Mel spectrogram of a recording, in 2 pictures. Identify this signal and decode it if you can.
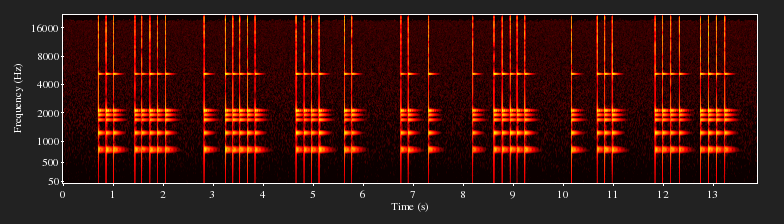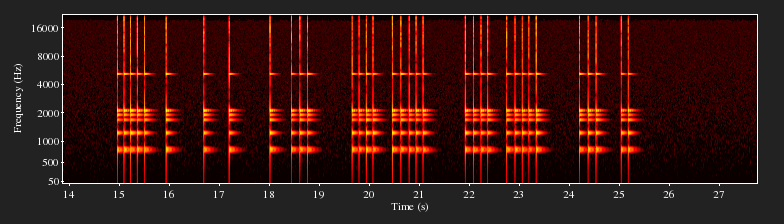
Tap code, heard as taps on a metal pipe, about 7 knocks a second. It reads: PERFECT VACUUM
